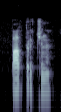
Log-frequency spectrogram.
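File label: "павтыртчыны", Komi, male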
